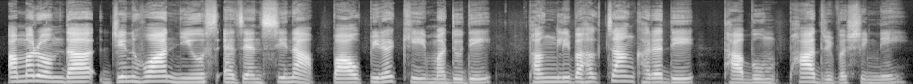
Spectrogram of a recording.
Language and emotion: Manipuri, neutral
